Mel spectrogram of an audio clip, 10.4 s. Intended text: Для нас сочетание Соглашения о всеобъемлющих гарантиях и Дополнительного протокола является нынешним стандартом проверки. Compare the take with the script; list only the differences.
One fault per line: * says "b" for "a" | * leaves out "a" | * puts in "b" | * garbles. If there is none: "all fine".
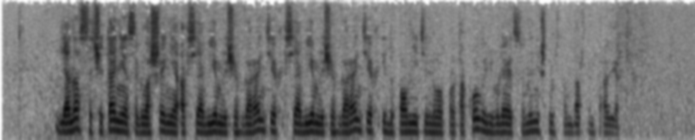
* puts in "всеобъемлющих гарантиях"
